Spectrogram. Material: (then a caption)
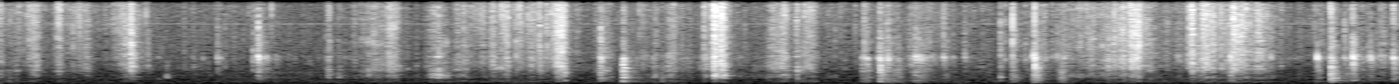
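Soap. A fist-sized, porous purple soap block that was puffed up in a microwave, solid but brittle and foamy inside, is held in one hand while a red-handled utility knife blade cuts, scrapes and crumbles it. Quick, bright crunches and crackles come in irregular bursts over a soft, steady low hum. Each crunch stops almost instantly as the airy soap breaks apart.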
